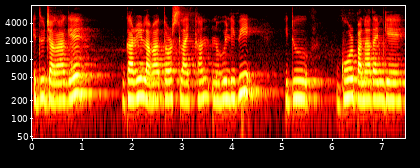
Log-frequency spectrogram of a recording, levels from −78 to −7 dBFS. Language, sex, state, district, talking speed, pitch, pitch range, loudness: Nagamese, female, Nagaland, Dimapur, 110 wpm, 215 Hz, 205-235 Hz, -17 LUFS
